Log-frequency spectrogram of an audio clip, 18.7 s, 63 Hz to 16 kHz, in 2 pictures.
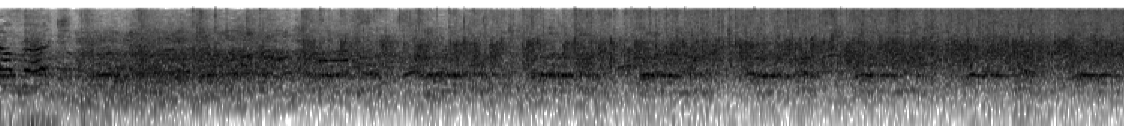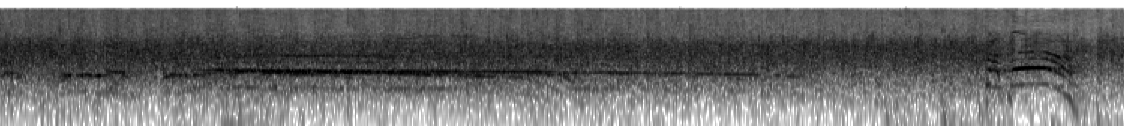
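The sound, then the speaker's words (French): A crowd gives an assembly ovation in a 1978 stage comedy, a thick, steady clatter of clapping that holds for the whole clip while voices and chatter carry on underneath. “L'Assemblée veut vous faire une ovation.”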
